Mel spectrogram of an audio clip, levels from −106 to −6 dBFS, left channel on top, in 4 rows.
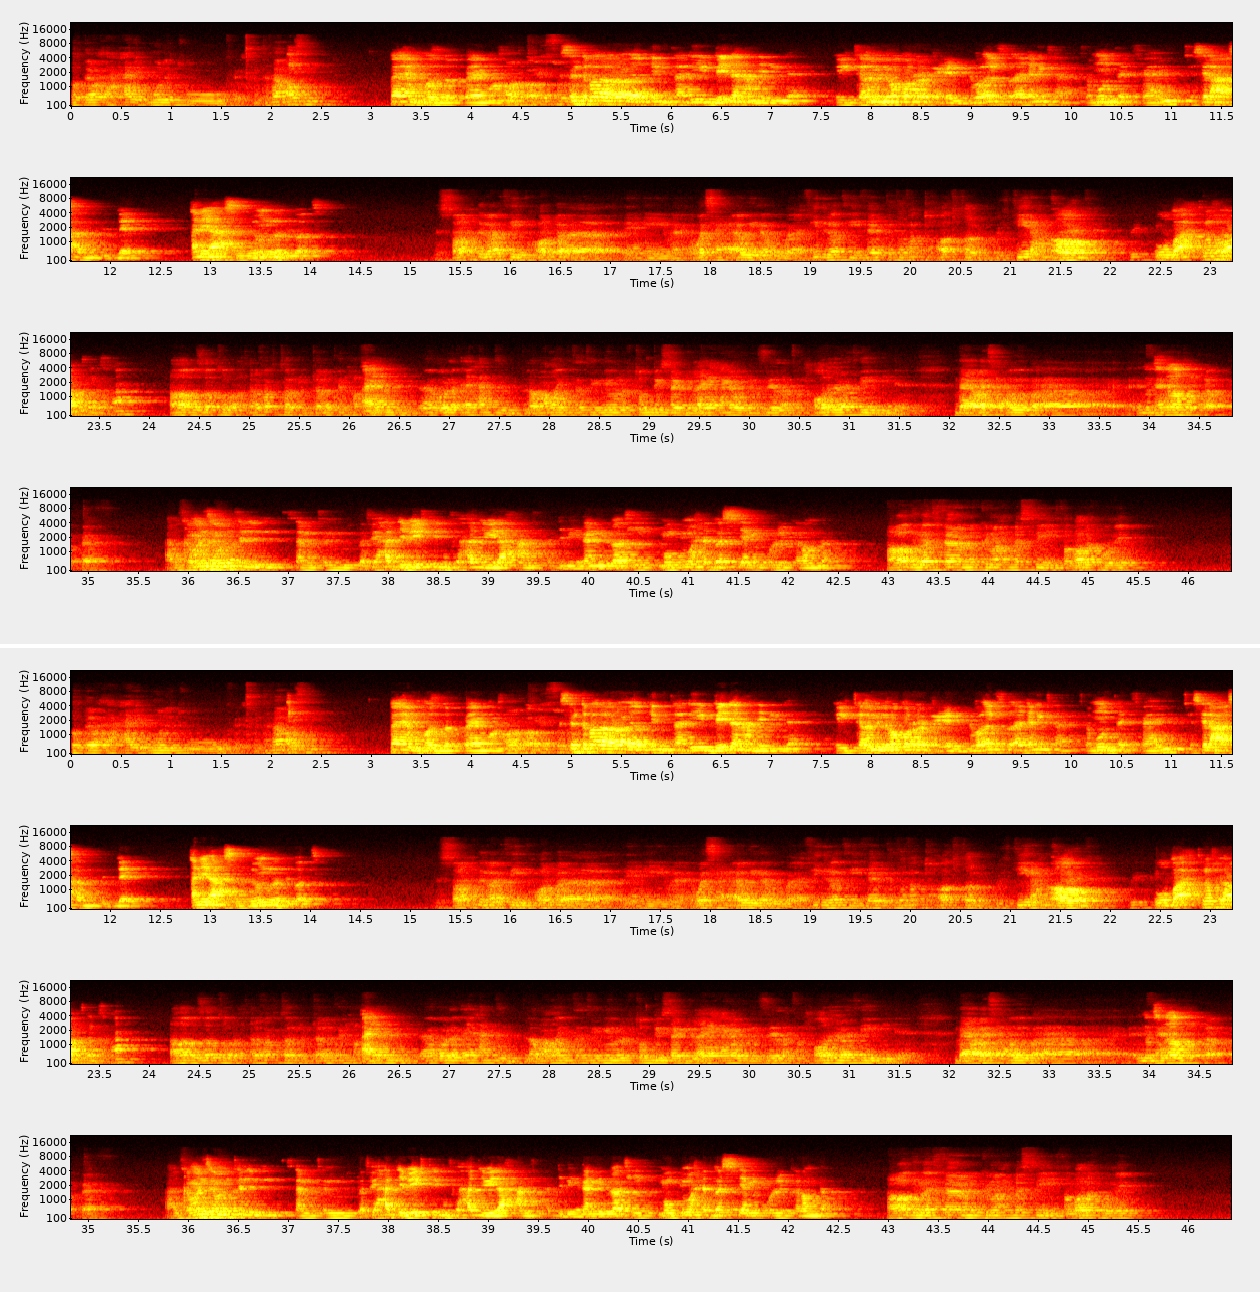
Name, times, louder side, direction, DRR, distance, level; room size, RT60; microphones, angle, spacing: voice 1, 0.0-2.5 4.3-5.5 15.2-21.9 22.2-22.3 23.0-23.6 24.2-31.6 32.0-35.1 35.8-36.5 43.0-45.3, left 1 dB, 30° left, -6 dB, 1.0 m, -34 dB
voice 2, 3.2-4.6 4.9-7.3 7.6-12.2 12.8-14.0 21.4-21.8 22.4-23.3 23.6-23.8 26.1-26.3 33.9-34.3 35.8-42.4, right 1 dB, 50° right, 1 dB, 0.5 m, -27 dB
3.0 x 2.1 x 3.0 m, 0.89 s
head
